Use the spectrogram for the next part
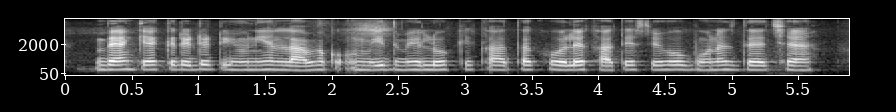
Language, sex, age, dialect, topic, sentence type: Maithili, female, 41-45, Eastern / Thethi, banking, statement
